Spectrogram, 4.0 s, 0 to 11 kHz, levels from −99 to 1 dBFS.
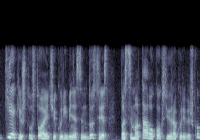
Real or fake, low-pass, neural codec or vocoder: real; 7.2 kHz; none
